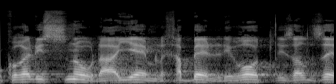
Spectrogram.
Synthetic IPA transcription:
ukoʁelisnoleajemleχabe̞lːiʁo̞t̪lizalze

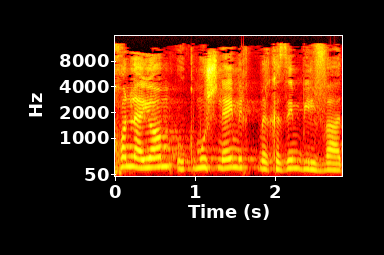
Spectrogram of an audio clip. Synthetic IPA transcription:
χo̞nleajo̞mhukmuʃne̞j | meʁkazimbilva

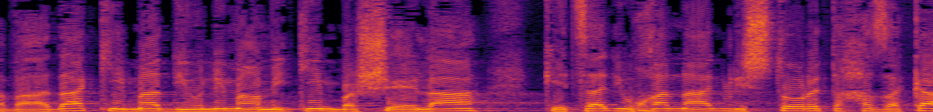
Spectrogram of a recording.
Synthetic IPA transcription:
avaːd̪akimat̪̚d̪ijunimaamikimbaʃeela | ket͡sad̪juχalnahaɡlist̪o̞ɾet̪haħazaka

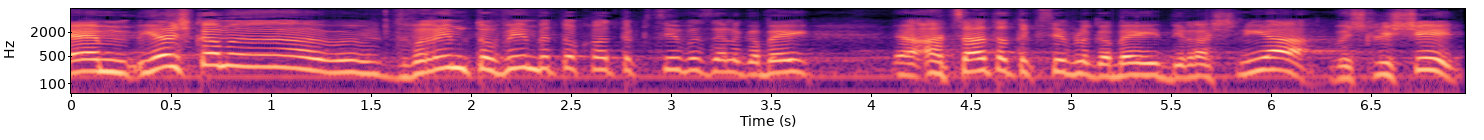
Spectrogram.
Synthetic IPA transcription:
emjeʃkamad̪vaʁimt̪o̞vimbet̪o̞χhat̪akt͡sivaze̞le̞ɡabe̞j | at͡saat̪hat̪akt͡sivle̞ɡabe̞jd̪iʁaʃniaveʃliʃit̪̚

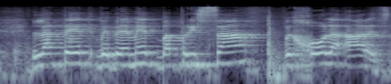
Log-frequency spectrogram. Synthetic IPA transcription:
lat̪et̪vebeːmet̪bapʁisabeχo̞lhaʔaɾet͡s

